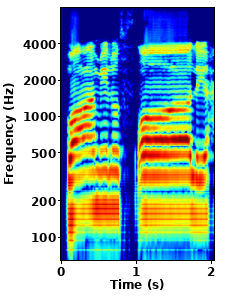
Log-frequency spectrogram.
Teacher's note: صاد کے اوپر کھڑی زبر، ہا کے اوپر کھڑی زبر، دونوں کو لمبا کریں گے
